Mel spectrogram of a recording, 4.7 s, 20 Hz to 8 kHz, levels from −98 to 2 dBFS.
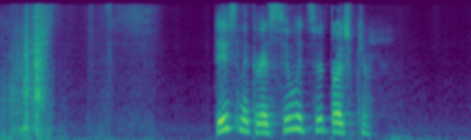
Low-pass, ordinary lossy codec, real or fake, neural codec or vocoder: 7.2 kHz; AAC, 48 kbps; fake; codec, 16 kHz, 1 kbps, FunCodec, trained on LibriTTS, 50 frames a second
